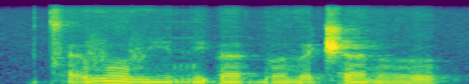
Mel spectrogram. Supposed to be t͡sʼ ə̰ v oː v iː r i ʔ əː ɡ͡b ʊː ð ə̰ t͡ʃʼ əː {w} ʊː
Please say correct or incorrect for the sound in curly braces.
incorrect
